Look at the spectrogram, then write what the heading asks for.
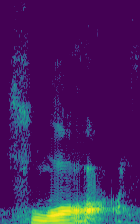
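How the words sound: It is said with a drawn-out Western drawl.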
